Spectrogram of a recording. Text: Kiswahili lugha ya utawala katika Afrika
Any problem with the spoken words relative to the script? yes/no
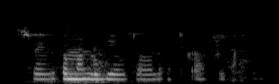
yes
